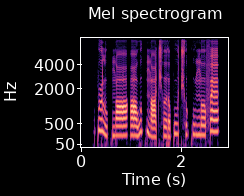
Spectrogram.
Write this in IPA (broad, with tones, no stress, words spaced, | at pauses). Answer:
pə˞˥luː˩kʷŋɑː˧ | ɑː˩wə˥kʷ ŋɑː˩t͡ʃʰəː˩ ɾʌ˩puː˧t͡ʃʰə˧ kʷə˞˧ŋʌː˧fæ˥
